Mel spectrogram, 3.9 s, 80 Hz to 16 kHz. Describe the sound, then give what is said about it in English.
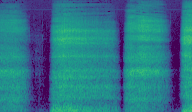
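A climber on a steep high-altitude mountain route takes deep, heavy breaths in a steady rhythm, a few long, loud, rushing inhales and exhales separated by brief pauses, with no talk. “it would be very common for someone to take 2 or 3 deep breaths per step”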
